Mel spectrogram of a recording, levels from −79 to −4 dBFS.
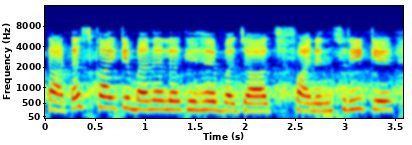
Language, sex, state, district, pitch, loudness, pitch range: Hindi, male, Maharashtra, Mumbai Suburban, 285 Hz, -13 LUFS, 255-305 Hz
